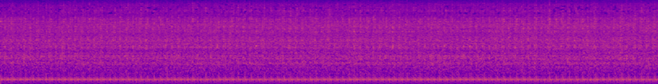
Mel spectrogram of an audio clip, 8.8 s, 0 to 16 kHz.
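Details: 1956 VW Beetle flat-four on a stock Solex 34 PICT 3 carburetor, warming from cold: a low, even putter at idle with no ticking or puffing. It sounds healthy; it just needs some adjustments.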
